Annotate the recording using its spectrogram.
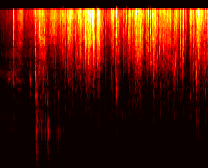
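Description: Packaging crinkling and rustling as hands rummage through a mail package, a dense run of small crackles.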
